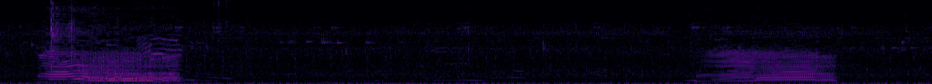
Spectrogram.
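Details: Farm goat in Pakistan, kept alongside sheep, giving two quavering, nasal bleats about three seconds apart against a low background murmur.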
